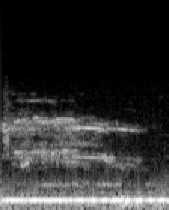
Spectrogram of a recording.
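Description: A single long, drawn-out animal call lasting nearly two seconds, over a steady low hum.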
